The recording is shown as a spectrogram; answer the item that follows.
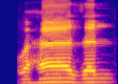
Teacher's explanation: لام ہا کے اوپر کھڑی زبر ہے، 1 الف کے برابر کھینچ کر پڑھیں گے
